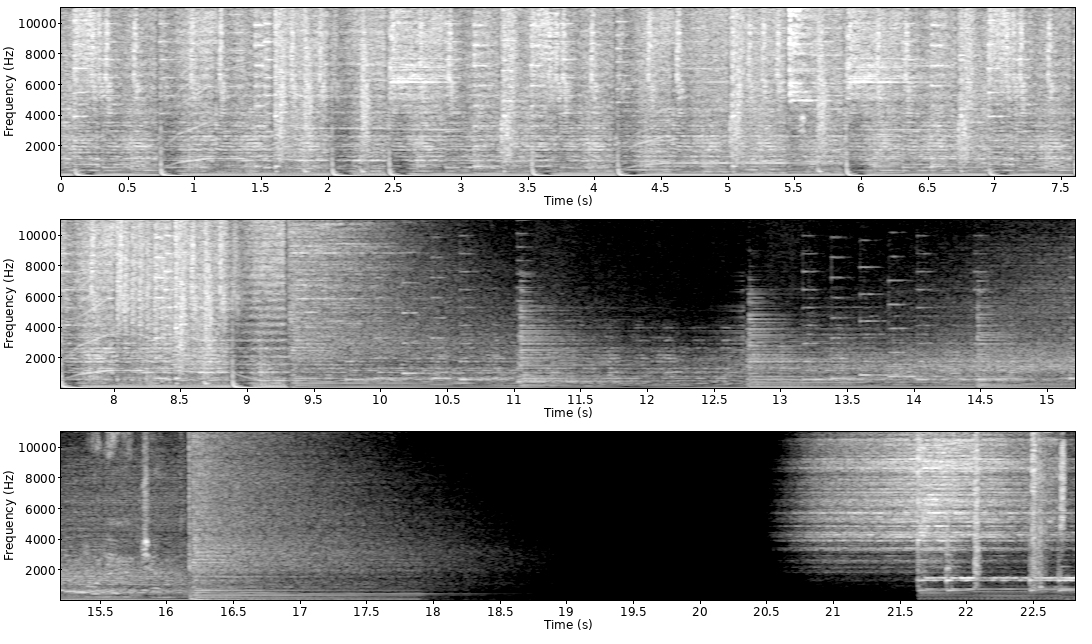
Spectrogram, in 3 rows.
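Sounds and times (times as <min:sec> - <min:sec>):
future bass music: 0:00.0 - 0:17.7.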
